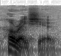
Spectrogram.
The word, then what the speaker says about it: Horatio: it as in section among the rare exceptions are ratio and horatio which unlike ration and oration keep their i and o sounds distinct despite having the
